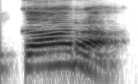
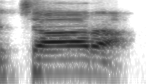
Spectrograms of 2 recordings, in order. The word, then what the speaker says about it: Chara: Then second one, branched, branched algae for example कारा। अब ये कारा है, कारा, CHARA, इट इज अ कारा, इट्स नॉट अ चारा, इट्स नॉट अ शारा, इट्स अ कारा, इसका प्रोनाउंसिएशन कारा।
